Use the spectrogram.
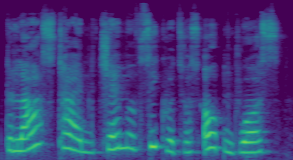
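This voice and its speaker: A woman plays a clever schoolgirl witch in an audio drama, high in pitch. She is earnest and careful, reasoning things out with an inquisitive manner. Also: moderate pace, lightly acted. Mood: curious, deducing.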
